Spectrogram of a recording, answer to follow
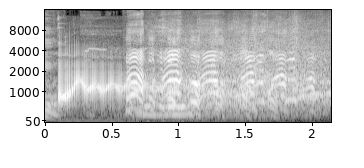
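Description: A cartoon-style boing sound effect: a quick rising glide, then a rapid wobbling run of springy pitch bends that lasts most of the two seconds.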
